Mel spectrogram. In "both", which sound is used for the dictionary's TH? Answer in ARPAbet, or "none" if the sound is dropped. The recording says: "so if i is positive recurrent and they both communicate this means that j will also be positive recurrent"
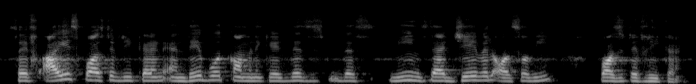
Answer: T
